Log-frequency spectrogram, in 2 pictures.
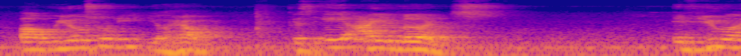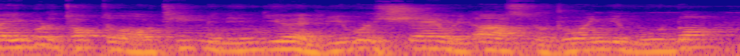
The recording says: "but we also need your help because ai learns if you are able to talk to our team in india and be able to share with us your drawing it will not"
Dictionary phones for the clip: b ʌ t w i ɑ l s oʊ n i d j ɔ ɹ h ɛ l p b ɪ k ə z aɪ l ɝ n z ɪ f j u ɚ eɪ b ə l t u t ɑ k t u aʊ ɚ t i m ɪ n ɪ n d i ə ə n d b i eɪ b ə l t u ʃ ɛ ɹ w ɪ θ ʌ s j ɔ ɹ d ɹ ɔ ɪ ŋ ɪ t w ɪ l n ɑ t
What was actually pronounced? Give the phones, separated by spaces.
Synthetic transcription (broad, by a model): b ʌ t w i ɑ l s oʊ n i d j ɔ h ɛ l p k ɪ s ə aɪ l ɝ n s ɪ f j u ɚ eɪ b ə l t u t ɑ k t u aʊ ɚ t i m ɪ n ɪ n d i ə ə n b i eɪ b ə l t u ʃ ɛ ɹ w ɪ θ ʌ s j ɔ d ɹ ɔ ɪ ŋ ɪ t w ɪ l n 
